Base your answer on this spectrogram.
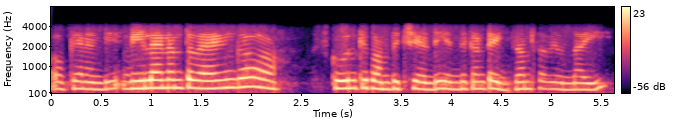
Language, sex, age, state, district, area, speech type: Telugu, female, 30-45, Andhra Pradesh, Vizianagaram, rural, conversation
